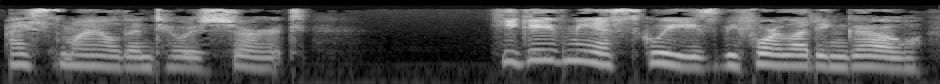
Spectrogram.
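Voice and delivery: ordinary delivery, nothing marked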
